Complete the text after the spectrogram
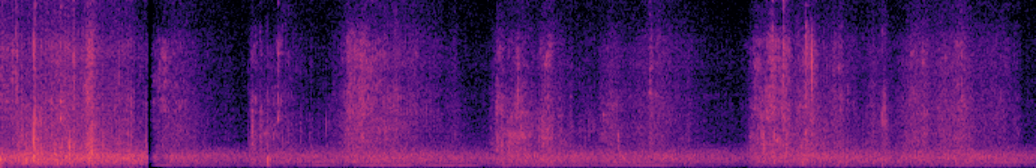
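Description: Leaves crunch under a man's footsteps.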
